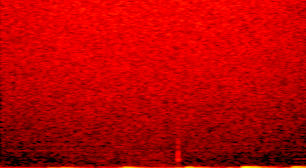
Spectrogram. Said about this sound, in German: Spür dem Herzschlag nach, den du in deinem ganzen Körper spüren kannst.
